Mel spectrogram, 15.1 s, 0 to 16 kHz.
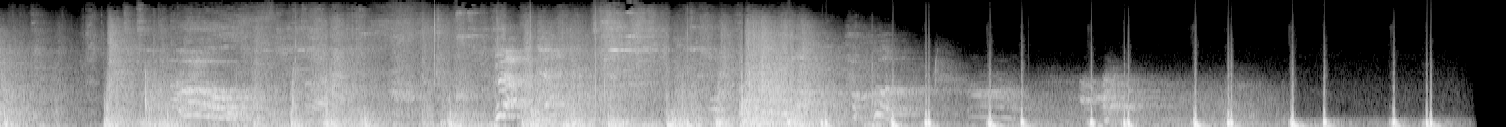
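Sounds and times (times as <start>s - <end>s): heartbeat thumps: 2.9s - 6.0s, 6.7s - 14.6s.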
